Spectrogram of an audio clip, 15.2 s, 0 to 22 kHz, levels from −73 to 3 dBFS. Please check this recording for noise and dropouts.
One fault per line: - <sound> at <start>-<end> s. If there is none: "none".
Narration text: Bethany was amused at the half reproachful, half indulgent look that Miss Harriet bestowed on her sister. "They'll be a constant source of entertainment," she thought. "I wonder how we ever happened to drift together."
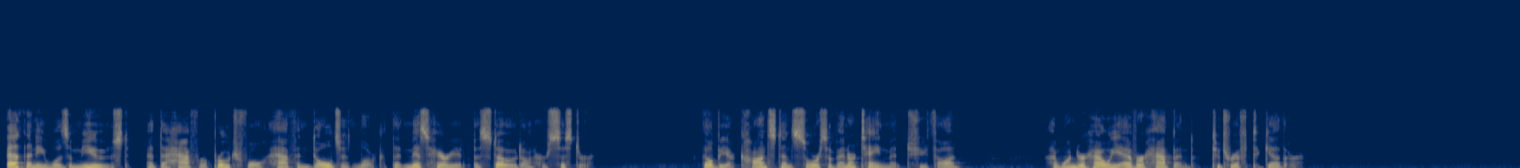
none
